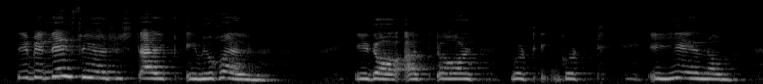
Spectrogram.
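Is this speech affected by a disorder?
Yes: dyskinetic cerebral palsy, severe.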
